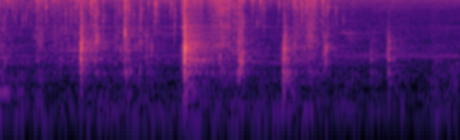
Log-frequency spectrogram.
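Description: Hands press pieces of raw chicken into dry flour (maida) to coat them for zinger strips, giving soft, irregular pats and light thumps spaced across a quiet kitchen background.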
